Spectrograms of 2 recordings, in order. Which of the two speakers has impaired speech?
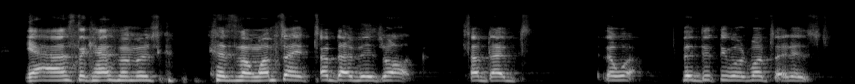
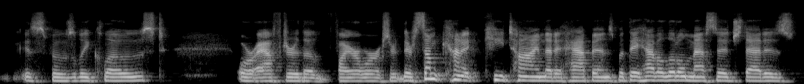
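The first: cerebral palsy.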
